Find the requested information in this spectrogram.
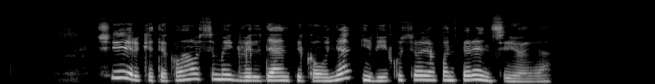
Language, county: Lithuanian, Vilnius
